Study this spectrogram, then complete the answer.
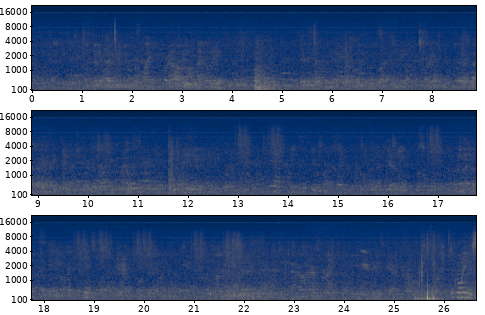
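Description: A crowd murmurs and chatters in an echoing hallway.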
